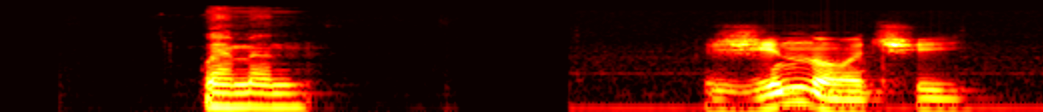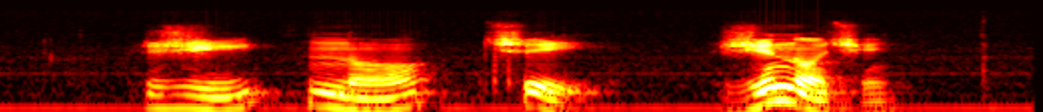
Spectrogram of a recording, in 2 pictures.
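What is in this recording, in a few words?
Ukrainian Women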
